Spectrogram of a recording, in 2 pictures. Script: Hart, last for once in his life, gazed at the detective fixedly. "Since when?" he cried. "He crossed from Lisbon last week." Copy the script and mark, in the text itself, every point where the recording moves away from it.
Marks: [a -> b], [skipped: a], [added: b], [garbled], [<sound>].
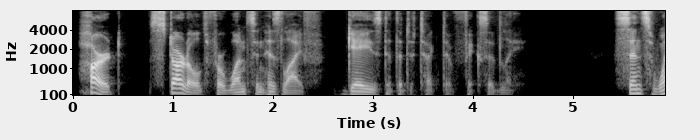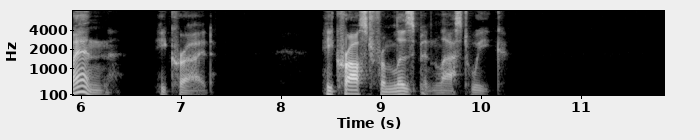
Hart, [last -> startled] for once in his life, gazed at the detective fixedly. "Since when?" he cried. "He crossed from Lisbon last week."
